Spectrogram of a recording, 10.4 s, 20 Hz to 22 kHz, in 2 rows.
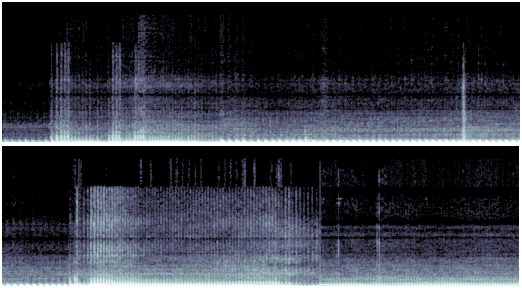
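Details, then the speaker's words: Flood-repaired 2001 Polaris Sportsman 500 HO on test ride under load with rigged, zip-tied aftermarket exhaust: loud rapid single-cylinder bark pulling steadily, terrain thumps; healthy engine, just noisy exhaust. "I will say, this is one loud Sportsman 500. I don't see too many Sportsman 500s with exhaust."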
